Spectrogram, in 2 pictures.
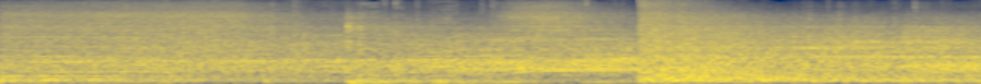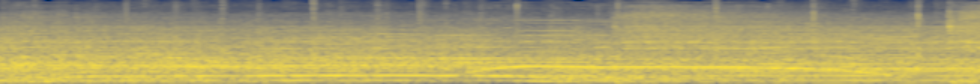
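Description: Live electric guitar solo heard over a concert PA: long sustained notes that bend and slide in pitch, over crowd noise. A single loud crash or bang comes about two seconds in.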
